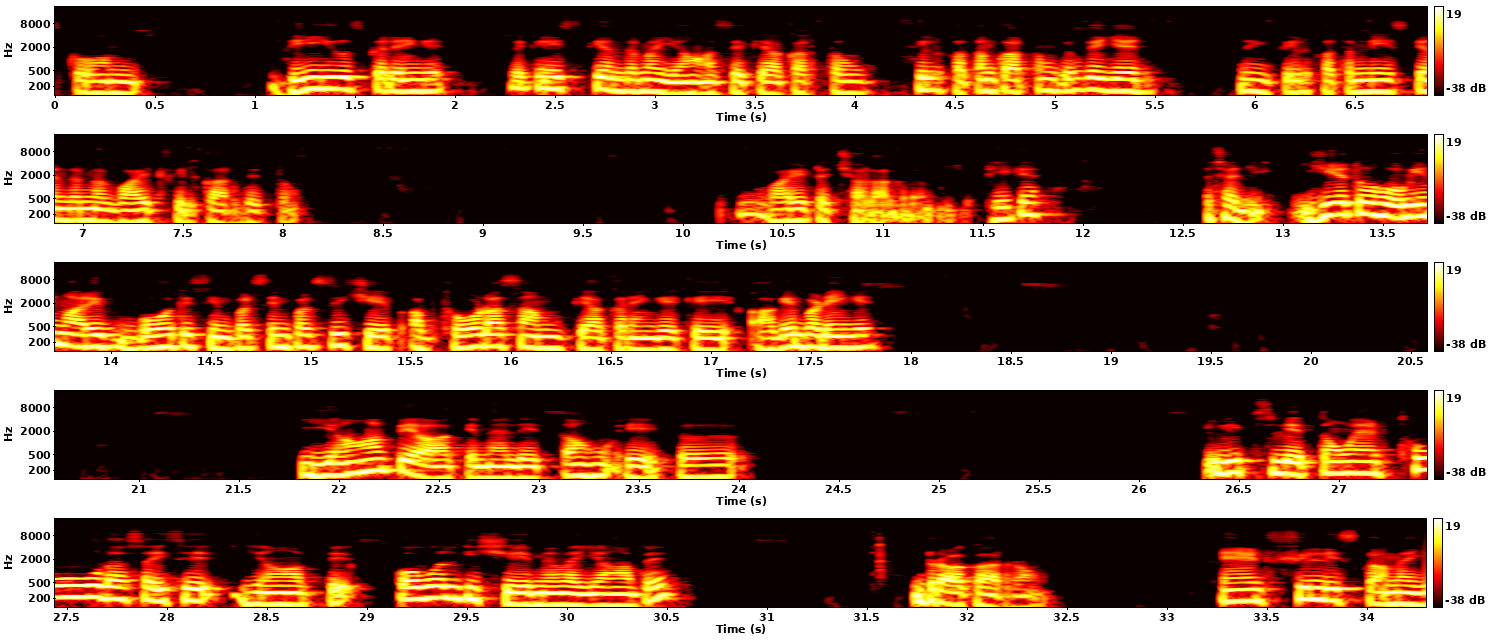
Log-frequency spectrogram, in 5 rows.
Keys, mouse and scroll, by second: 4.9 click, 7.6 click, 15.8 click, 22.3 click, 25.3 click, 28.0 click.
